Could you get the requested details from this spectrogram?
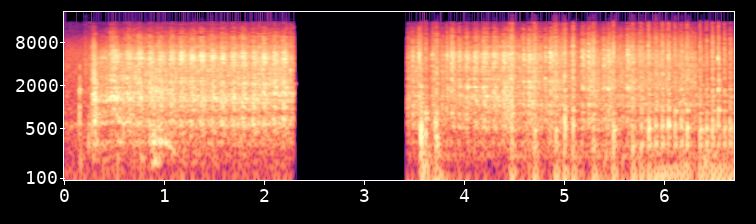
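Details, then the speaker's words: Turbo Mazda Miata started on jump pack: engine catches and stumbles with uneven, lumpy firing, cuts out, then restarts ragged and won't hold idle; spark plugs found soaked and black, owner plans plug change. Rough running and stalling, cause suspected. "all right so she runs runs real bad but she does run she doesn't like to stay running no so we're gonna change those plugs and then see if that'll help this thing actually run for good"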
